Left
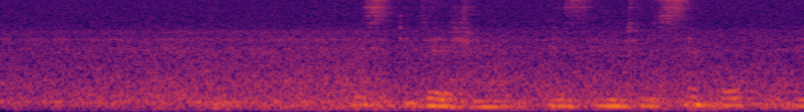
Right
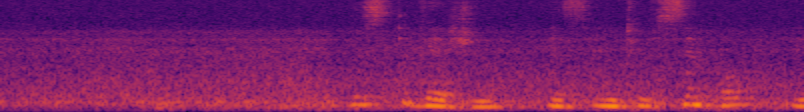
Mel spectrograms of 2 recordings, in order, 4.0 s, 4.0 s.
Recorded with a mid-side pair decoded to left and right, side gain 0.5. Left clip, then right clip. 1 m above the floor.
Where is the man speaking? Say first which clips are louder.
Right 3 dB; 60° right, 2.5 m.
